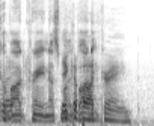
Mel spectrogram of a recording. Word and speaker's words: Ichabod Crane: Kikabron Crane. Did I say it right? Ichabod Crane. That's my Ichabod buddy. Crane. You don't say the II. No, it's just Ichabod.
